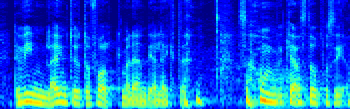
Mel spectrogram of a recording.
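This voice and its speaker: Very fast and with vocal fry, a woman speaks at a fairly low pitch in a dark, mellow tone. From Västergötland, Sweden (rural, near Småland/Halland border). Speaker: comedian and actress. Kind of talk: casual chat. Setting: at guest's home.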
